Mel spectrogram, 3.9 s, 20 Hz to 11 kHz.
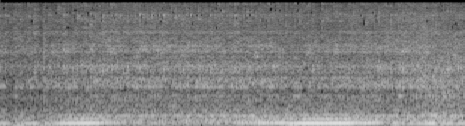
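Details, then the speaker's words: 1989 Jaguar XJS V12, slightly warm, after distributor overhaul and hose replacement (owner unsure of ignition timing): deep slow idle around 500 rpm hunting about 100 rpm up and down, gurgling, V8-like sound. "it's sitting at about 500 rpm and it's jumping up and down about 100 rpm up and down up and down"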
